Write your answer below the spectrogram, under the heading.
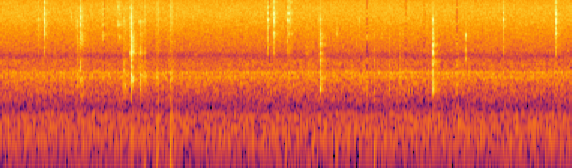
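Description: Near silence with a handful of faint, sharp, scattered clicks from computer mouse and keyboard use.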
